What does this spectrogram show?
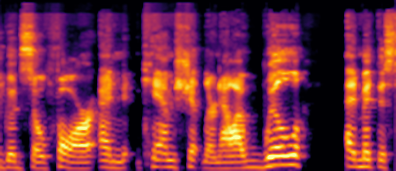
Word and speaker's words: Cam Schlittler: because no no no cam shitler is the is the pronunciation from everything that I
